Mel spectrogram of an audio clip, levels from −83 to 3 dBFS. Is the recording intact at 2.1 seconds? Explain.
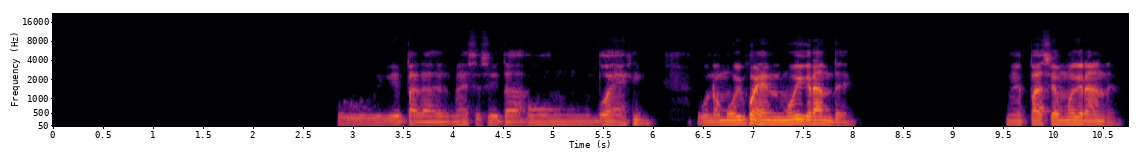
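No. At 2.1 seconds the audio sits inside an adaptive stream starting at a low bitrate, which runs from 0 to 6.0 s. The player began on a cheap version while measuring the connection. Treble is thin and codec smearing is stronger, which fits a 24 kbit/s Opus stream. Quality jumps cleanly at 6.0 s.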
